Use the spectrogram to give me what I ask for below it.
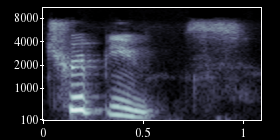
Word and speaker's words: tributes: well done that's better this one is tributes to boots good much better okay are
